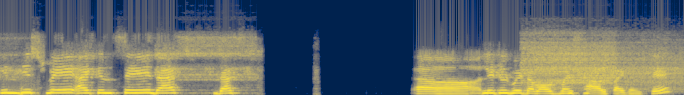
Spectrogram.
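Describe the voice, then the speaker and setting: A woman speaks at a very slow pace in a high pitch, with long, frequent pauses. Her loudness stays very even. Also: ordinary pitch variation. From India, Jharkhand (Dhanbad). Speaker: former college history lecturer. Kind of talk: casual conversation practice. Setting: video call. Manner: halting, with many fillers.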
